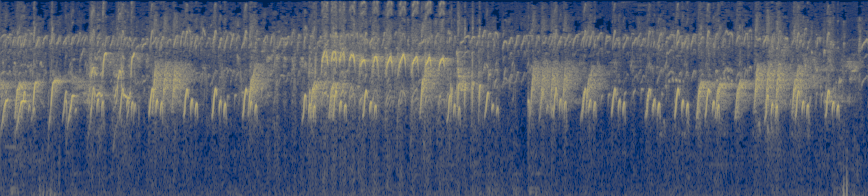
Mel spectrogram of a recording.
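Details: A trapped bird calls its companions for help: dense, overlapping high chirps and short downward-sweeping notes in rapid, irregular bursts, with several birds chattering together throughout and a brief lull near the seven-second mark.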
